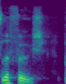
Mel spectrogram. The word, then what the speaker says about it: Lafourche: Okay, Lafourche. – Yeah, I would have said Lafourche. I don't know. – Yeah, it's Lafourche. But the city I live in is Thibodaux, and it's spelled T-H-I-B-O-D-A-U-S.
